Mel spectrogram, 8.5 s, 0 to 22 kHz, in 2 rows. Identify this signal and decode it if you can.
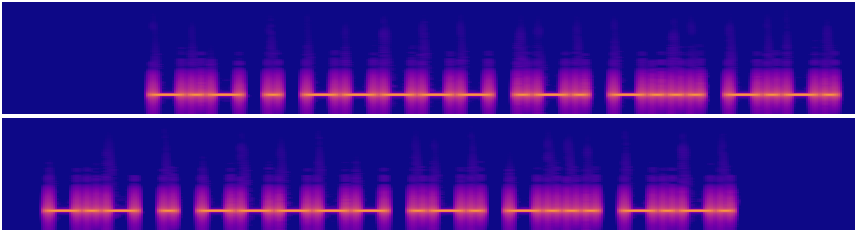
Morse code, heard as a keyed tone, about 25 wpm, 700 Hz. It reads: KE0RBC KE0RBC
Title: USA Call Signs Repeated 2x 25wpm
